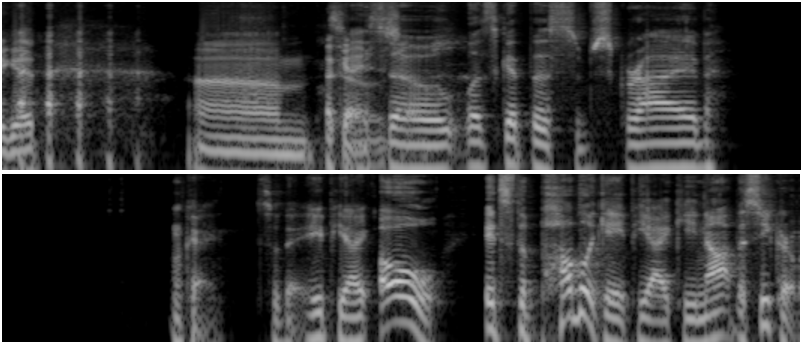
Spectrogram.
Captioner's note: laughter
